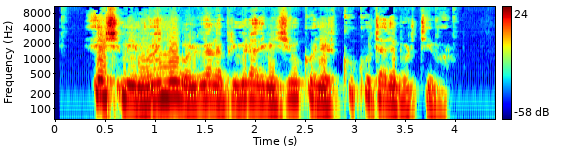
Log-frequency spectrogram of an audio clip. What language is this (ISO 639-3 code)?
spa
